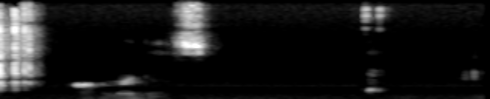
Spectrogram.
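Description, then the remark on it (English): A quick series of sharp clicks and rattles as two six-sided dice clatter across a table during a tabletop role-playing game: a loud burst at first, several lighter taps, then a couple of faint knocks after a pause. “I went and dug out some dice.”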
